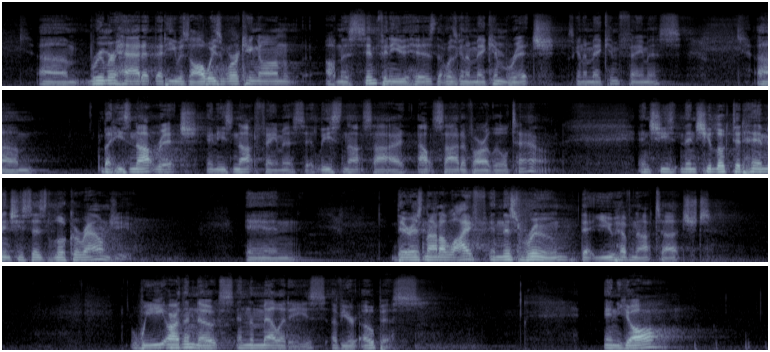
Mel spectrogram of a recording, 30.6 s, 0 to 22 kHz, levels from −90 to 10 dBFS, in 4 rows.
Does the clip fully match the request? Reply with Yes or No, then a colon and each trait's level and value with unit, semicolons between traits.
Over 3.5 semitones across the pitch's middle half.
No: narrow, 2.6 semitones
